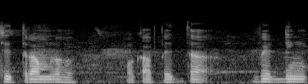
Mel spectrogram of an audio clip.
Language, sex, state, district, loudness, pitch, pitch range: Telugu, male, Andhra Pradesh, Sri Satya Sai, -21 LUFS, 120 Hz, 115-125 Hz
